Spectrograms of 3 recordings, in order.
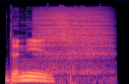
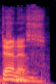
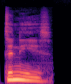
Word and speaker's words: Deniz: Perhaps there is a strong affinity for Deniz, not PS1. Dennis. – Deniz, not Dennis. No. Not St. Dennis.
